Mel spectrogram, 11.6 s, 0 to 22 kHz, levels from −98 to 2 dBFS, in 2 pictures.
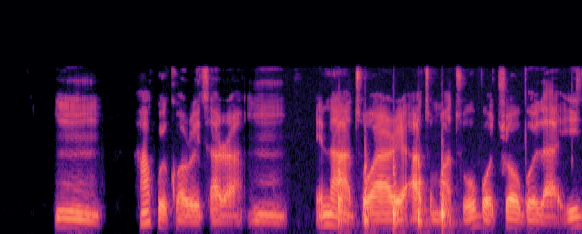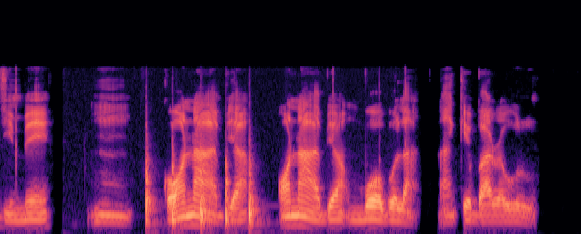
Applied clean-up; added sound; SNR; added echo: none; Knock / Wood; 6 dB; none.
